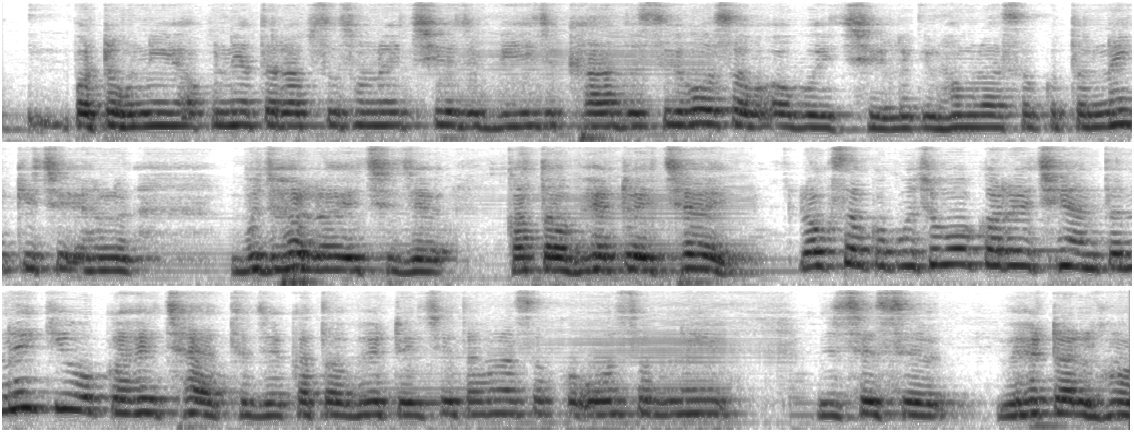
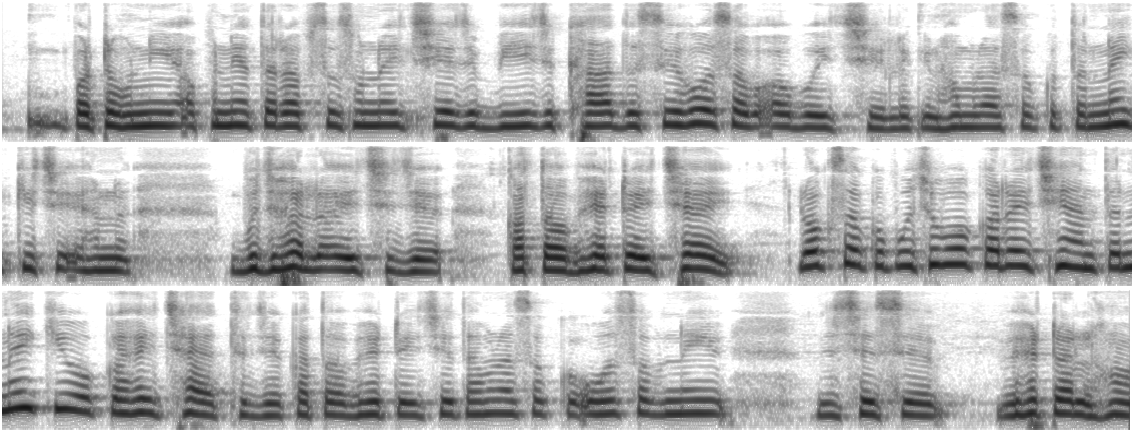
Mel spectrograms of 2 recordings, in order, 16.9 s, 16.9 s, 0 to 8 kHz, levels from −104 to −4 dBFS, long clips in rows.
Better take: second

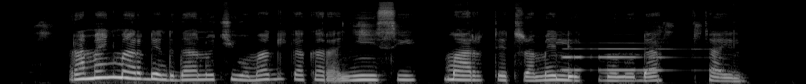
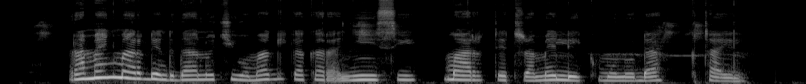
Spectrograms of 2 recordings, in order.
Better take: second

